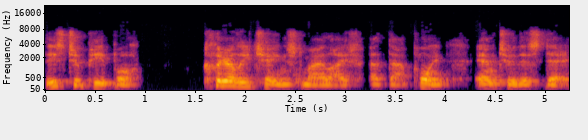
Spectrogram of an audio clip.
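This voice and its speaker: At a fairly slow pace, a man speaks at a fairly high pitch with very wide pitch swings. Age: 60s. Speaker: former sportscaster and wellness speaker. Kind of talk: personal testimony talk. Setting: spiritual community service.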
